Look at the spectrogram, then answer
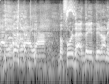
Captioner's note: laughter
